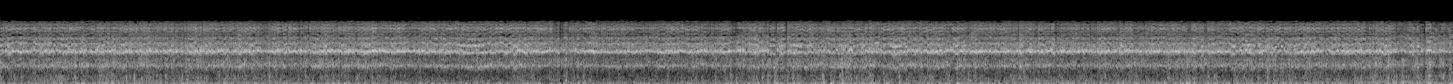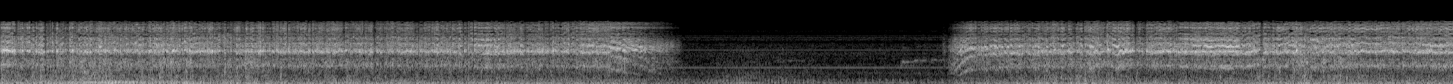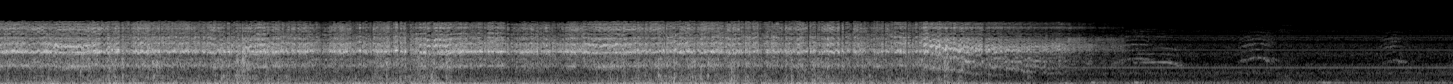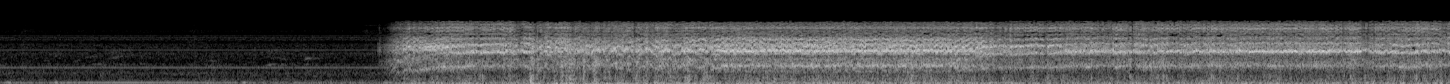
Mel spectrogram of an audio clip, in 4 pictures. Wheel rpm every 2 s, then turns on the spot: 230, 230, 230, 230, 220, 230, 230, 240, 230, 230, 100, 0, 180, 220, 220, 230, 230, 230, 230, 70, 0, 0, 0, 30, 200, 200, 190, 220, 230.
none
